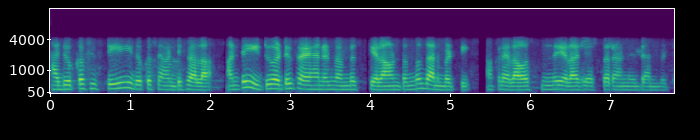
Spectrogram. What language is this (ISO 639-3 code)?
tel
